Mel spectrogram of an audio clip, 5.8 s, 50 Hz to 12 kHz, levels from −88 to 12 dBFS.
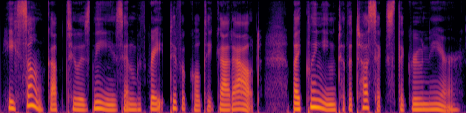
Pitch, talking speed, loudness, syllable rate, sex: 170 Hz, 205 wpm, -21 LUFS, 4.9 syllables/s, female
